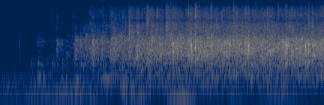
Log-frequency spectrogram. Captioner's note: audience applauding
